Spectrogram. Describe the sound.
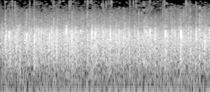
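Warm applause from an audience honoring a professional coach: dense, steady clapping that holds an even level for the whole clip, with no voices over it.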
